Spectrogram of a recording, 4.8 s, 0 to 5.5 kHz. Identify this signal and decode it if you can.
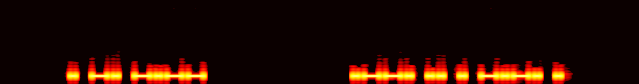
Morse code, heard as a keyed tone, about 30 wpm, 550 Hz. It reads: ENY PIECE
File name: Ultimate Word List / 30WPM Ultimate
